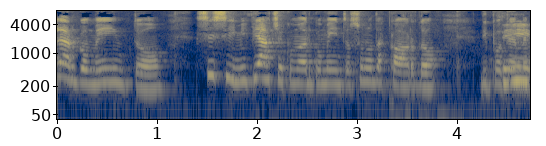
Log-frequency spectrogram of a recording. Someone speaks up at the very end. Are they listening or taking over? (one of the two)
listening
